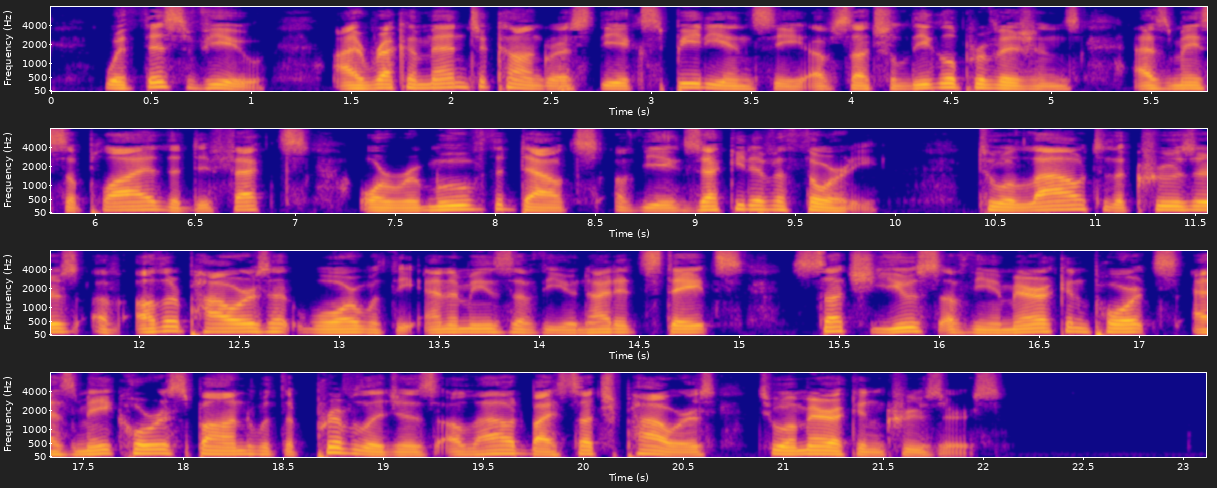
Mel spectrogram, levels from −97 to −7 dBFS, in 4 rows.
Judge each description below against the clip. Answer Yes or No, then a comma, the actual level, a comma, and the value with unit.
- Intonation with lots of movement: No, average, 4.1 semitones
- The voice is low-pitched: Yes, low, 125 Hz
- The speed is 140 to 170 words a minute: Yes, average, 160 wpm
